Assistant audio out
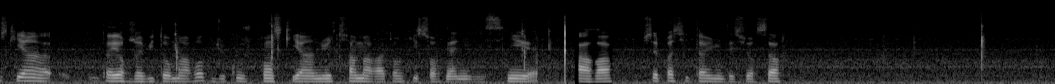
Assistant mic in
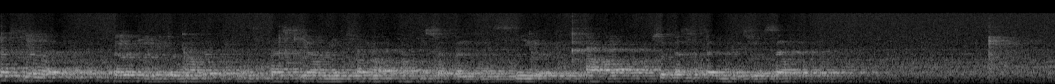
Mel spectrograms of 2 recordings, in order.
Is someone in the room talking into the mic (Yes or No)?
No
